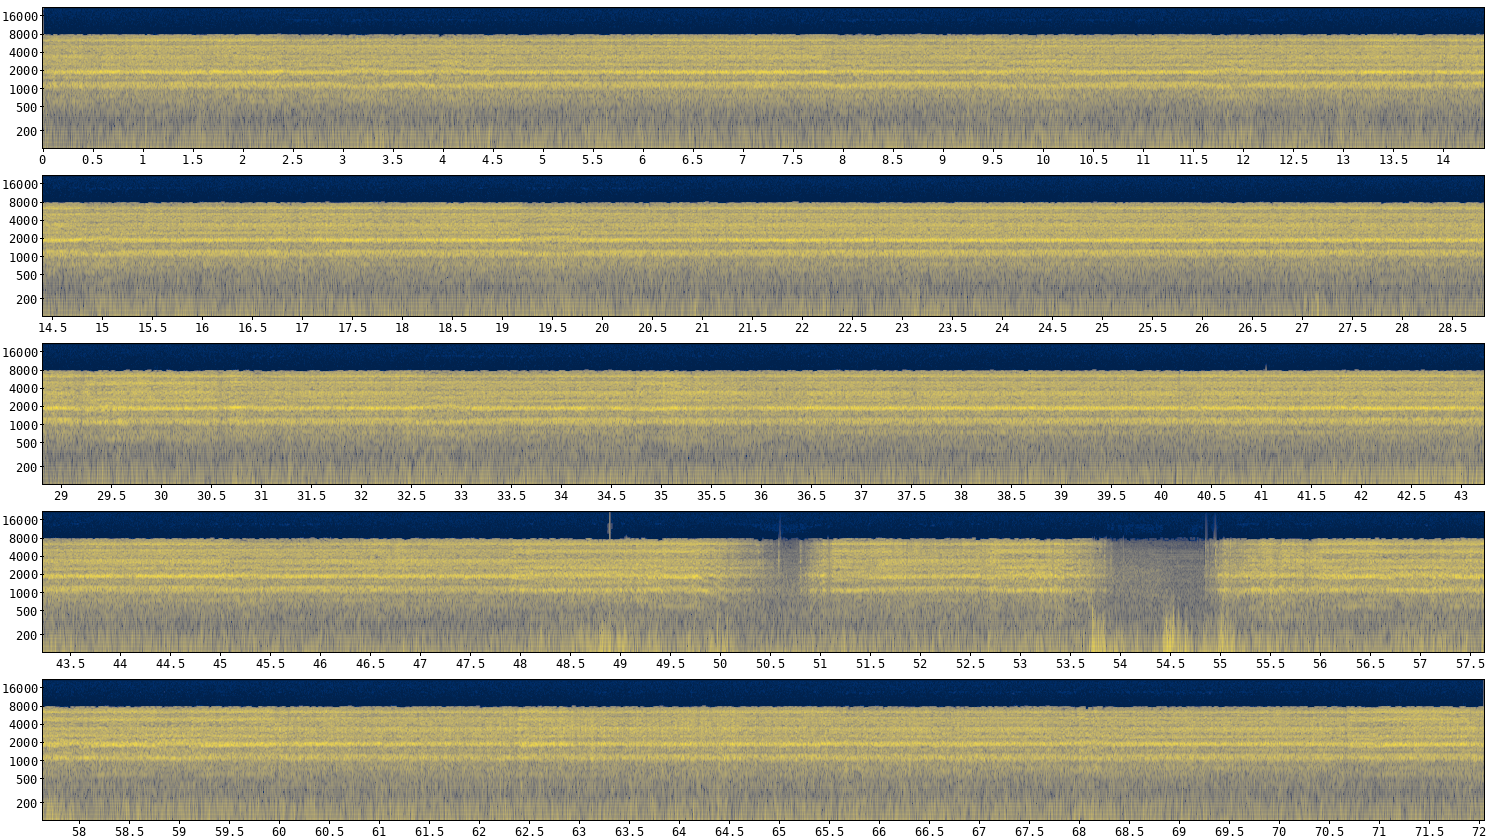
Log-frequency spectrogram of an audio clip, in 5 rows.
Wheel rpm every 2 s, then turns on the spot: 160, 160, 160, 160, 160, 160, 160, 160, 160, 160, 160, 160, 160, 160, 160, 160, 160, 160, 160, 160, 160, 160, 160, 160, 140, 70, 120, 70, 160, 160, 160, 160, 160, 160, 160, 160.
none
